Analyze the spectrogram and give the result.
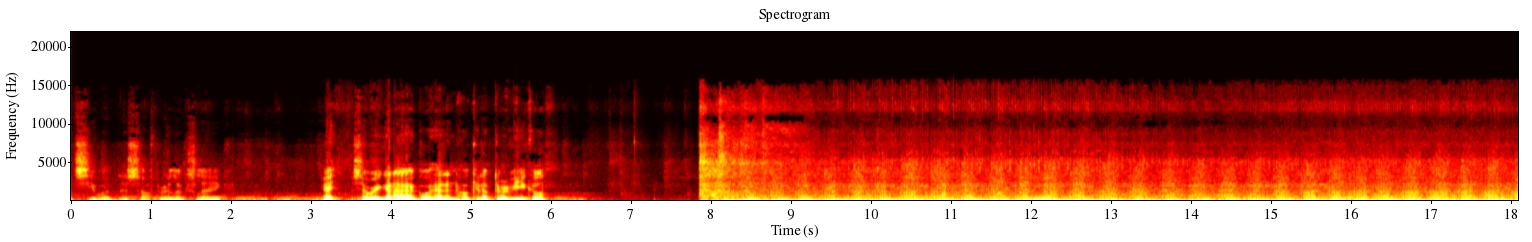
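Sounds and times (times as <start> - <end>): car engine idling rough: 7.9 - 18.0.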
